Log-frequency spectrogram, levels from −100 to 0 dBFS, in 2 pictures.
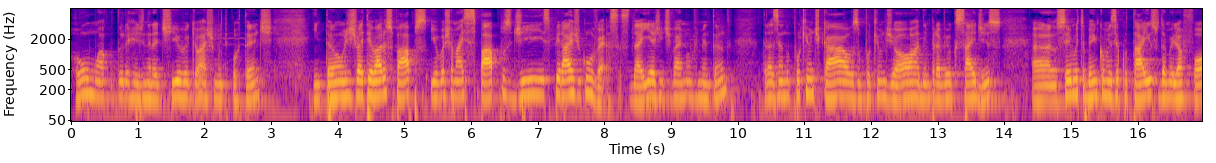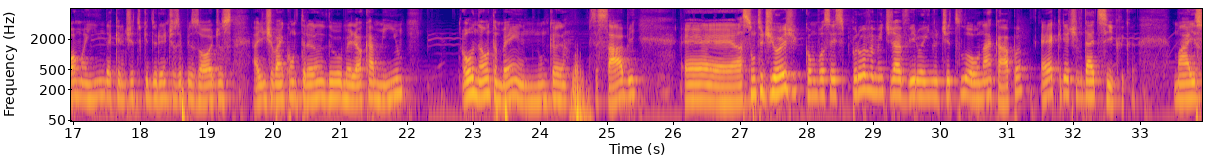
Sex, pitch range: male, 130-155 Hz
